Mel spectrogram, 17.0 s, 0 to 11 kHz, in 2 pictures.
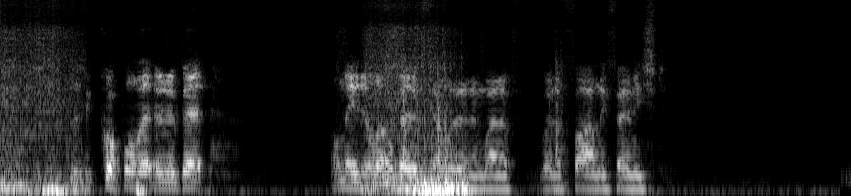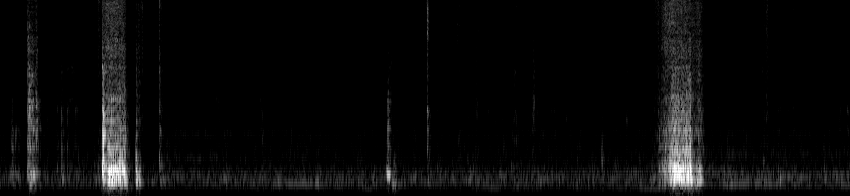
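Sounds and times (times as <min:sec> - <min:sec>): low steady hum: 0:00.0 - 0:08.8.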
